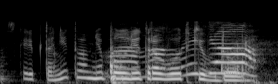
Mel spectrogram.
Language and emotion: Russian, neutral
